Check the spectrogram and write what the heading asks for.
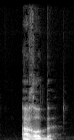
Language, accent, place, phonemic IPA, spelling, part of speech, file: French, France, Lyon, /a.ʁɔb/, arrobe, noun, LL-Q150 (fra)-arrobe.wav
- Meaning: the at symbol, @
